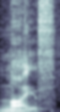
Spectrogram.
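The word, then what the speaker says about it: knife: سكول اتش سايد برده حرف الكاي لما يجي وراه ان الكاي بيبقى صايع لان شكله نايف نايف نايف جزيره يعني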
